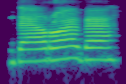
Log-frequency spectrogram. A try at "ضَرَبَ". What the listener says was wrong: ضرب. रॉ को भी हैवी करें. जबर.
